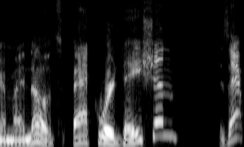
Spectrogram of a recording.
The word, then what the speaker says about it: backwardation: It's backwardation. It's not backwardization.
